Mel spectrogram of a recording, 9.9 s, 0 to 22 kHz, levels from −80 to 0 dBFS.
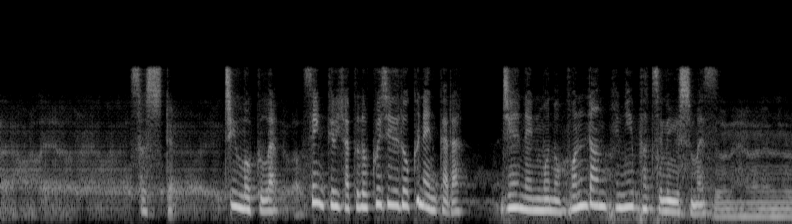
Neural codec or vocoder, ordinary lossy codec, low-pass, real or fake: codec, 16 kHz, 0.5 kbps, FunCodec, trained on LibriTTS, 25 frames a second; none; 7.2 kHz; fake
